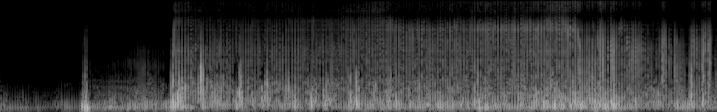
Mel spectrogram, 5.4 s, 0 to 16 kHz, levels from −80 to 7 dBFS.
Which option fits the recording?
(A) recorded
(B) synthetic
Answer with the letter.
B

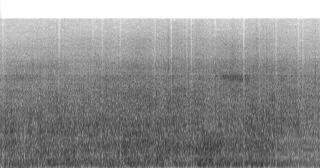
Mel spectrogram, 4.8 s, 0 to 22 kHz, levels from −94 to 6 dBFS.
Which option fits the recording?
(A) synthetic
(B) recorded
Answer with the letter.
A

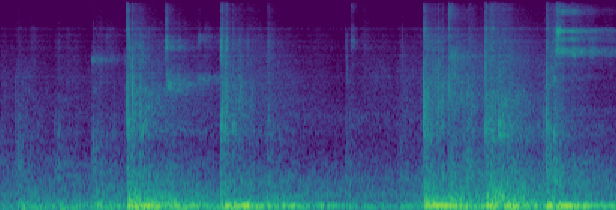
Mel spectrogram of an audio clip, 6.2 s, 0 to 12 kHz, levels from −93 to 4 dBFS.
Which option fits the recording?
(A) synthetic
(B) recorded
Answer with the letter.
A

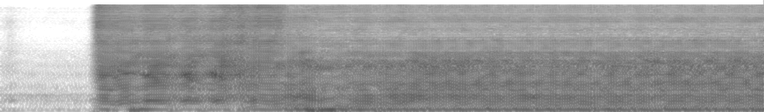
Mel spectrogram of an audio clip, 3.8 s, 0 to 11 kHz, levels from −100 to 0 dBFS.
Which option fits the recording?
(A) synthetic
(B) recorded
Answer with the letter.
A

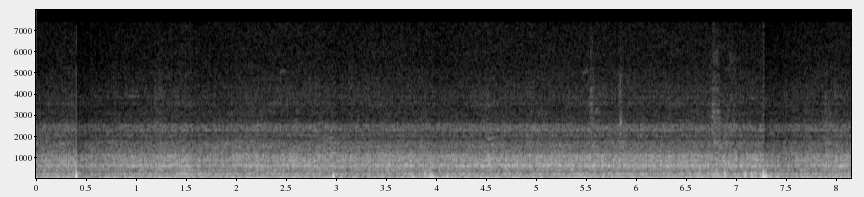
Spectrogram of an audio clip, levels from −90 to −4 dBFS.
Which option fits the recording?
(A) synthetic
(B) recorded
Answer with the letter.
B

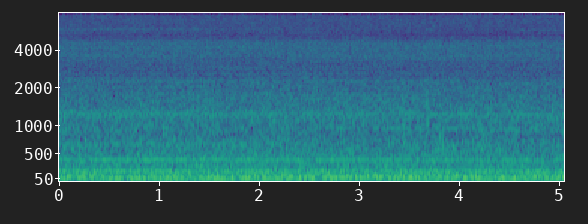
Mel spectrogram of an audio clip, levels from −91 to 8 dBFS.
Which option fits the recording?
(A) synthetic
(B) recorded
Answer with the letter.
A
